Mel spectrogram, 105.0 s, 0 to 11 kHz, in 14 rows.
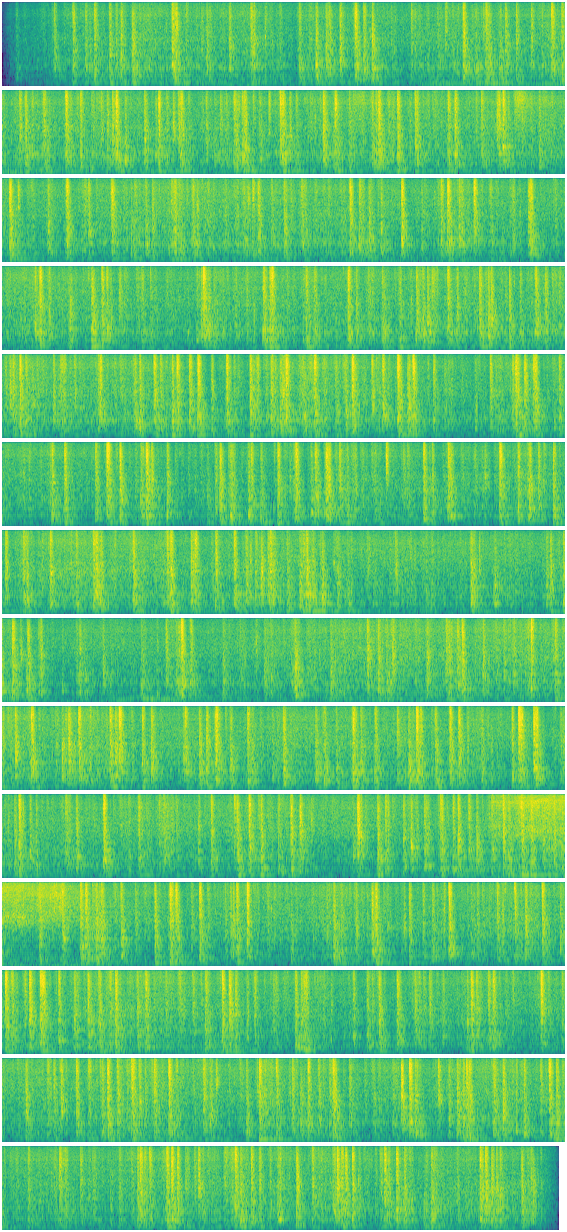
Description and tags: Pluja al 4L
This is the sound of rain drops hitting the metallic roof of a Renault 4, from inside.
